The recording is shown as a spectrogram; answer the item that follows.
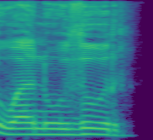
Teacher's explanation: kalau nipis ni wanuzur kan kita kena pastikan pangkal lidah kita tu merendah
